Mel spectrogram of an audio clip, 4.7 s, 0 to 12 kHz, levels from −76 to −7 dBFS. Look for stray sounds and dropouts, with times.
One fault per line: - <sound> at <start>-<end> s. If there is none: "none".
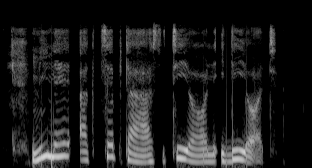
none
